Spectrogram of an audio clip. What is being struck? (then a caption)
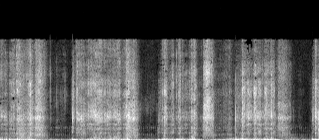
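Steel dip-pen nib on thick rough paper. A steel dip-pen nib draws wavy lines and small marks on a sheet of thick, rough, white textured watercolor paper. It makes bright, dry scratching strokes that come in bursts separated by brief pauses, with occasional soft low bumps.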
